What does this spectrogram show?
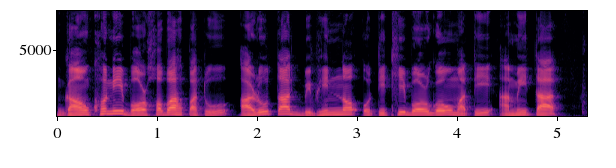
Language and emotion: Assamese, neutral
